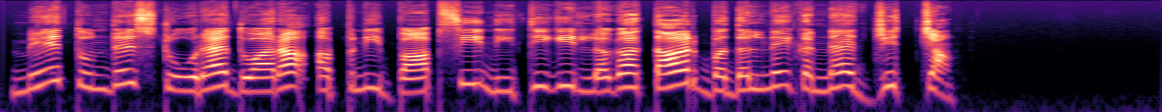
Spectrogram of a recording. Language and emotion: Dogri, angry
